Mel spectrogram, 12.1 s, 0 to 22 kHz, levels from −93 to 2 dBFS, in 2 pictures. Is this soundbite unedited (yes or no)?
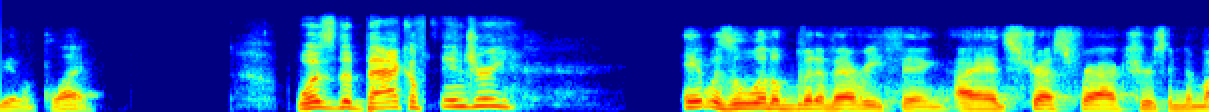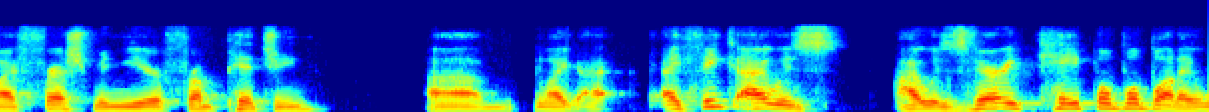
no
